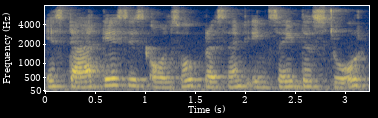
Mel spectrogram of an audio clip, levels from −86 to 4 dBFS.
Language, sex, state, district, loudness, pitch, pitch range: English, female, Telangana, Hyderabad, -15 LUFS, 190 Hz, 180-215 Hz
